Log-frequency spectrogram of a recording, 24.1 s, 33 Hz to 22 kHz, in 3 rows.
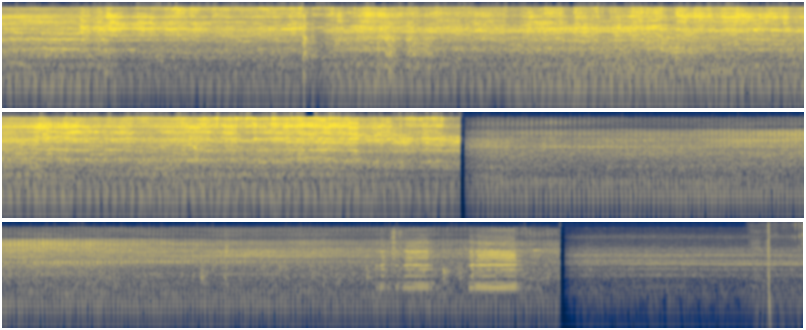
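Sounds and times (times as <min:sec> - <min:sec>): harsh scraping: 0:23.5 - 0:24.0.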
